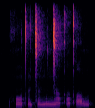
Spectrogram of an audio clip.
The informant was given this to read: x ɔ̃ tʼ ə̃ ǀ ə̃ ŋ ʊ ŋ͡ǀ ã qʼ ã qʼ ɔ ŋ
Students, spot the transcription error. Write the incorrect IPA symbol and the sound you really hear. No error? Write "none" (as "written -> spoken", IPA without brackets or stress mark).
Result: none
